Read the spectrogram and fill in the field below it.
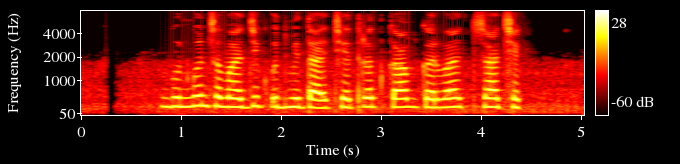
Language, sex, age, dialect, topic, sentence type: Magahi, female, 25-30, Northeastern/Surjapuri, banking, statement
